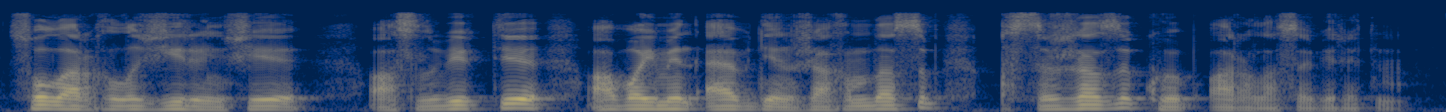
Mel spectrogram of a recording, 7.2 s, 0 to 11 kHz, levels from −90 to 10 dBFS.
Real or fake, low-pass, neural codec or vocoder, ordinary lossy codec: real; 7.2 kHz; none; none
